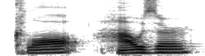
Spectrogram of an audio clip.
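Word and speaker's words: Clawhauser: So maybe in the next movie we get more of Chief Bogo and Claw Hauser.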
